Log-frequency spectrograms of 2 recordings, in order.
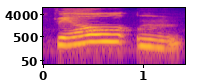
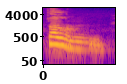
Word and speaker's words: film: 그리고 film 이렇게 다물어집니다. film 그래서 feel 할 때 L 발음 올리고 그 상태에서 바로 입술 다물어서 film 이렇게 나와야 되니까 발음 주의해 주시고 several 이렇게 됩니다.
